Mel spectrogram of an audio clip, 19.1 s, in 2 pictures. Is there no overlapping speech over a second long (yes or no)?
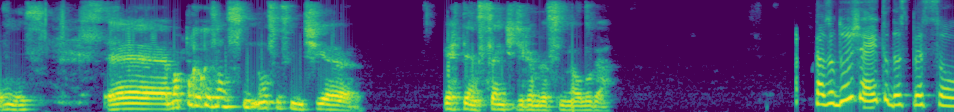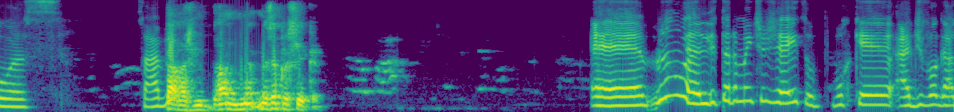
yes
